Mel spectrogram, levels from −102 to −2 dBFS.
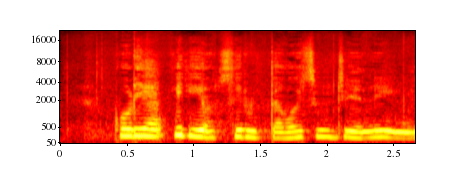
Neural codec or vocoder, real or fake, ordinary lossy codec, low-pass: codec, 44.1 kHz, 3.4 kbps, Pupu-Codec; fake; none; none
